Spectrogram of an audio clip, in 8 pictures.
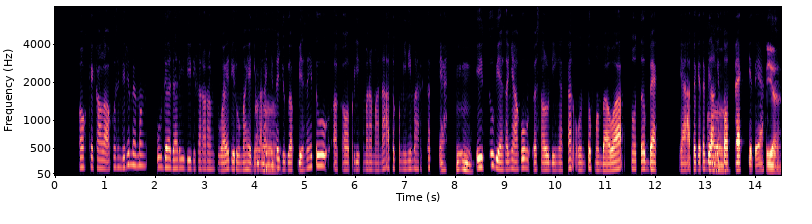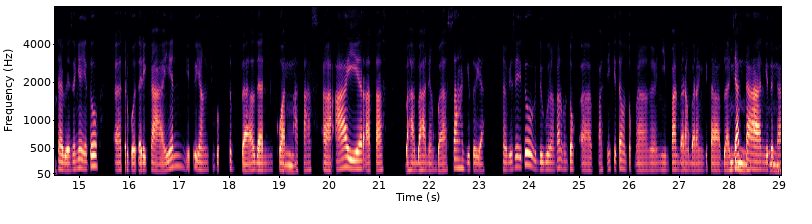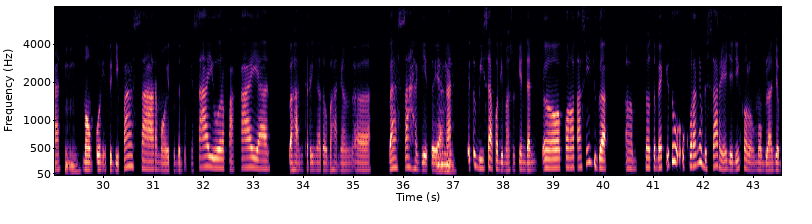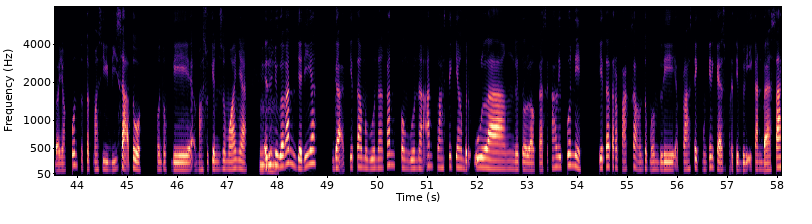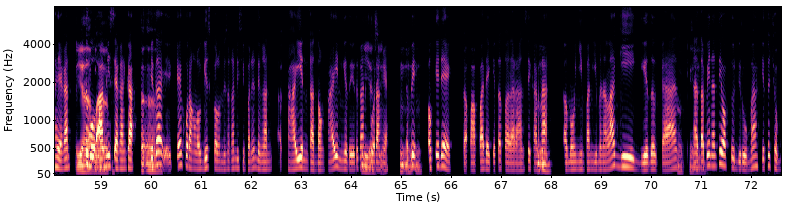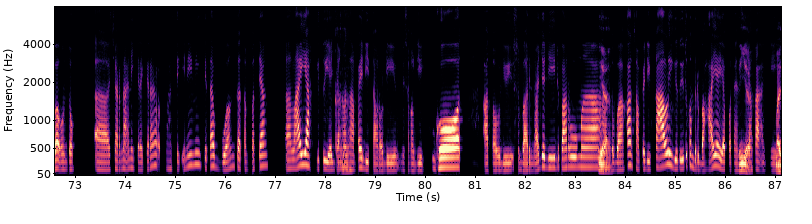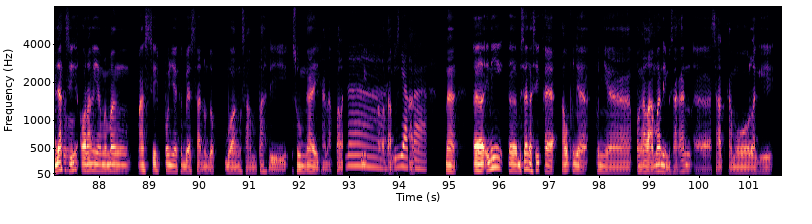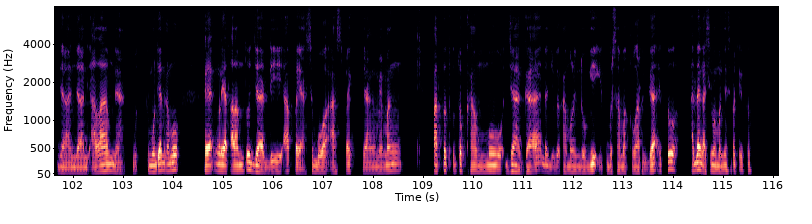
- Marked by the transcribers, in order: in English: "to-te bag"; in English: "tote bag"; "menyimpan" said as "mengenyimpan"; in English: "tote bag"; "misalkan" said as "misalkal"; other background noise
- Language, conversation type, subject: Indonesian, podcast, Ceritakan pengalaman penting apa yang pernah kamu pelajari dari alam?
